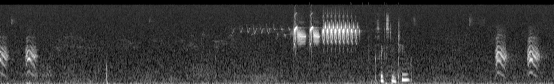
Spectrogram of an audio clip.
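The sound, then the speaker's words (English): Raven calling: scattered harsh, faint croaks with a quick burst of repeated calls in the middle, heard alone without voices. “Raven.”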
